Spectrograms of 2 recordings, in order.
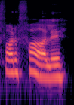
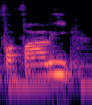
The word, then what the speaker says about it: farfalle: So how do you go about pronouncing this name with the typical Italian pronunciation? No, it's not farfalle, but rather farfalle.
